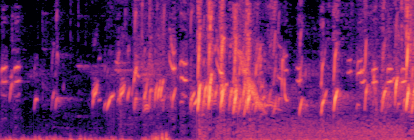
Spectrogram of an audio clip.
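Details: European goldfinch stimulation chatter: soft sliding chirps at first, then a loud burst of bright, ringing twitters after an abrupt cut, continuing in quick tinkling notes.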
